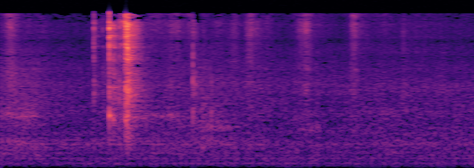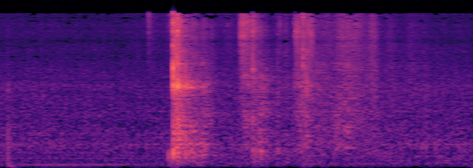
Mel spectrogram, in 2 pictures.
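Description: Quiet handling sounds at a desk: a small click about a second in, then a louder knock followed by a few lighter rustles and taps about five seconds in as a fountain pen is picked up.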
